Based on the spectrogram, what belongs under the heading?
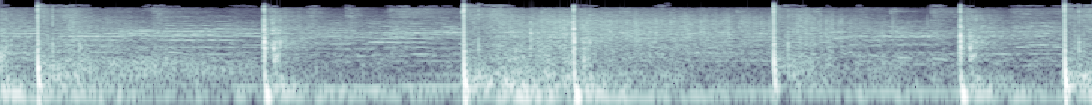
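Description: Aerial fireworks shells bursting, about eight sharp bangs at irregular intervals of roughly a second, over music playing underneath.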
